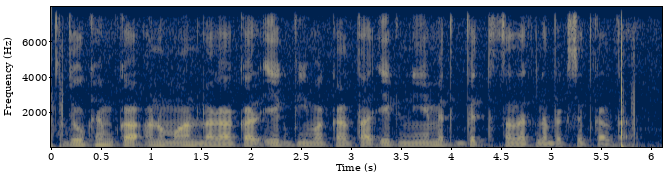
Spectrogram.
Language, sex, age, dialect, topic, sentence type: Hindi, male, 25-30, Awadhi Bundeli, banking, statement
